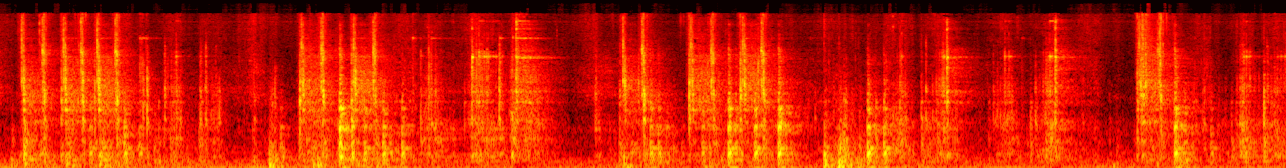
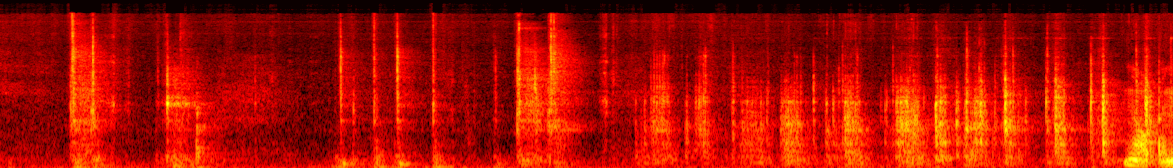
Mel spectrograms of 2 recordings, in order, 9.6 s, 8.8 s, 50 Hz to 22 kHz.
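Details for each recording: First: 2001 Suzuki RM125 dirt bike, engine apart and shifted by hand: quick metallic clicks and clunks as each gear is selected, engaging cleanly with fourth slightly sticky; the shift bolt is possibly bent, and it may improve with oil. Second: 2001 Suzuki RM125 transmission, shifter worked through gears: irregular clicks and short grinding scrapes, never engaging; stays in neutral with sprocket spinning freely, a gear installed backwards.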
